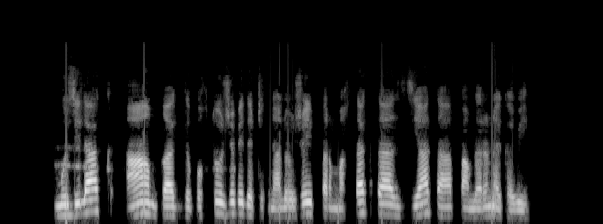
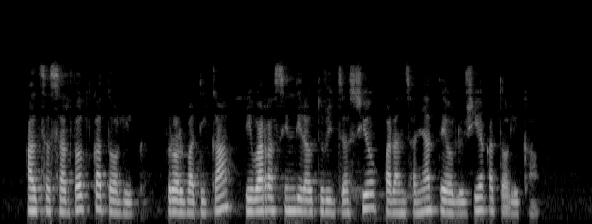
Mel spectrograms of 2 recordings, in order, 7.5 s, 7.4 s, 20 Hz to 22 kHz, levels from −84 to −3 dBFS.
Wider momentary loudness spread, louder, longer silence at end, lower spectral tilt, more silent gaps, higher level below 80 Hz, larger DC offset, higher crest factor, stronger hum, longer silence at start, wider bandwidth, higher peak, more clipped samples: first, 10 LU vs 7 LU; first, -22 LUFS vs -32 LUFS; first, 0.95 s vs 0.7 s; about the same, -7.5 dB/octave vs -6.5 dB/octave; first, 3.96-4.03 s, 4.40-4.44 s, 4.66-4.71 s, 5.68-5.76 s vs none; first, -56 dBFS vs -72 dBFS; neither; about the same, 20 dB vs 22 dB; neither; first, 0.7 s vs 0.35 s; about the same, 7.6 kHz vs 8 kHz; first, -4 dBFS vs -10 dBFS; neither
